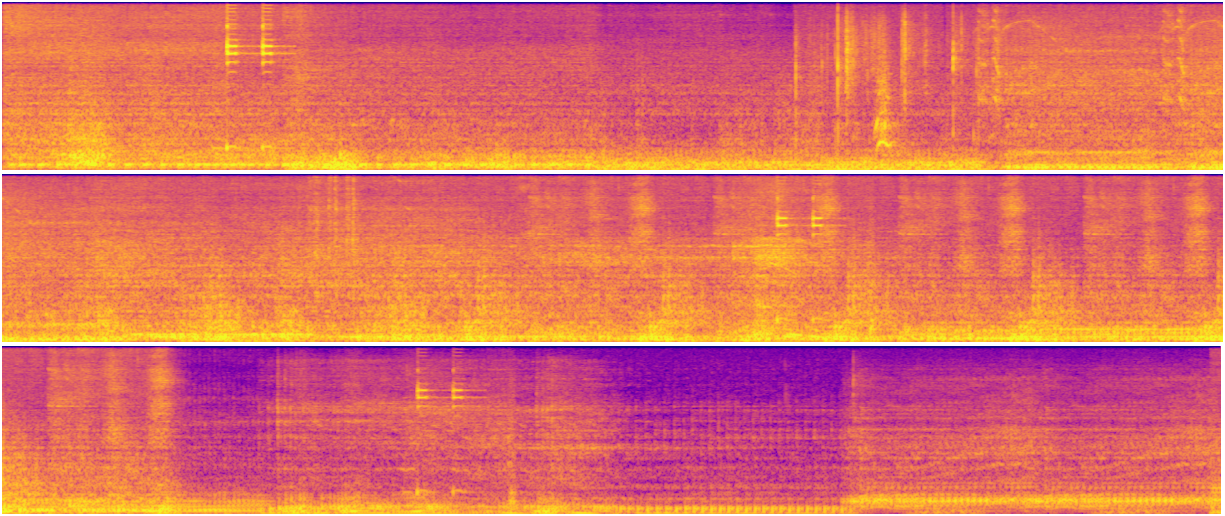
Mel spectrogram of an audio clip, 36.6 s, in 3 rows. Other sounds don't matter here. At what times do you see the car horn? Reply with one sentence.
The car horn can be heard from 2.1 to 3.0 s, from 19.8 to 20.9 s and from 28.4 to 29.6 s.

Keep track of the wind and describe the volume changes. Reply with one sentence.
The loudness of the wind goes down, then up.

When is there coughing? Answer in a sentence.
You can't hear the coughing here.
